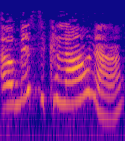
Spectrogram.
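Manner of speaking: put-on Southern accent. Secretary getting the studio boss's attention, in a Southern accent. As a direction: call out sweetly high in a Southern accent. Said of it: "could have sworn you came from Boston".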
